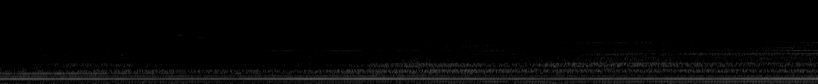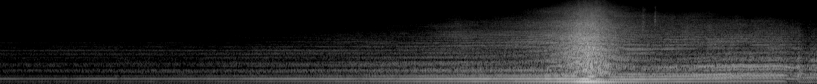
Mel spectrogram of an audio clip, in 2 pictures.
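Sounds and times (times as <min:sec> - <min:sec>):
Suzuki TL 1000 S motorcycle: 0:00.0 - 0:16.3.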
